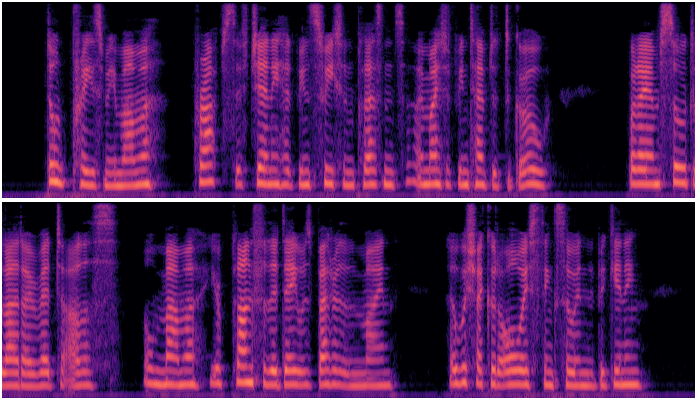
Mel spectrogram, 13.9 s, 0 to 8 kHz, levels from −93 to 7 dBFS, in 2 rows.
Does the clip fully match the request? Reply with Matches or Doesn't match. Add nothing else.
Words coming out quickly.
Matches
